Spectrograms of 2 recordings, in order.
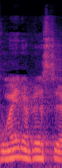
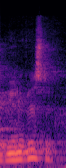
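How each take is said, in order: First: It is pronounced the way people elsewhere say it. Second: It is pronounced the way the town's locals say it. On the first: "It's Buena Vista everywhere else" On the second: "They say Buena Vista"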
